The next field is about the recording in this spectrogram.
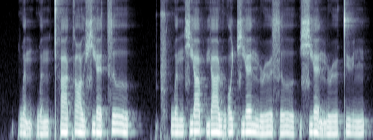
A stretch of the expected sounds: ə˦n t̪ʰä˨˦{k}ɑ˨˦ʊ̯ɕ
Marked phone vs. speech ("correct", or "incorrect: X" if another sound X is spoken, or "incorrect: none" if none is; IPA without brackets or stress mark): correct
